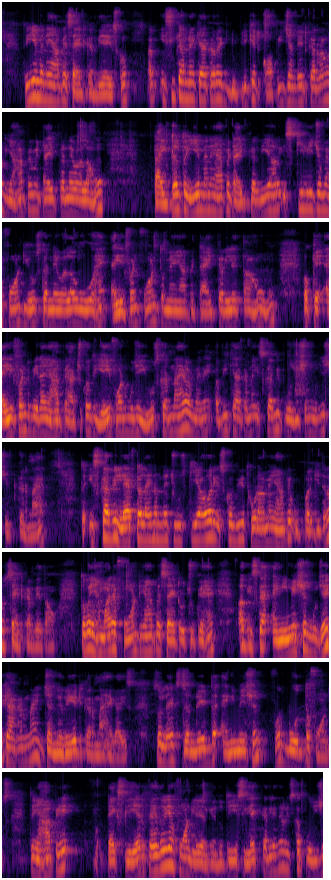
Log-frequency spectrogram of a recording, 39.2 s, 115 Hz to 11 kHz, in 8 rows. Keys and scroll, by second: 3.7 ctrl+d, 5.8-7.2 typing, 11.6 e, 11.9 l, 12.0 e, 19.0 p, 26.2 v, 38.7 p.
